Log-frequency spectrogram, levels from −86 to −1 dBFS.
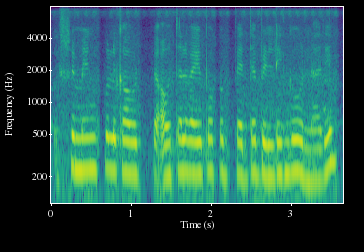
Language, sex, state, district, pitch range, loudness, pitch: Telugu, female, Telangana, Mahabubabad, 210-230 Hz, -13 LUFS, 215 Hz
